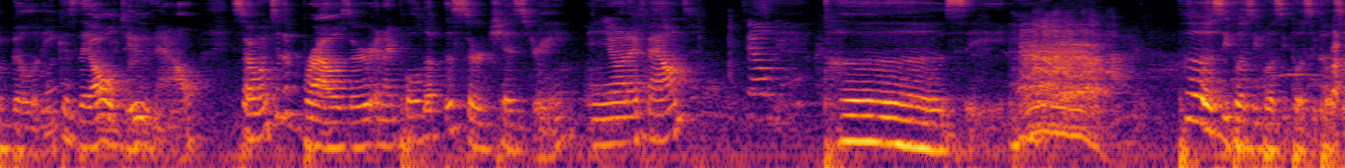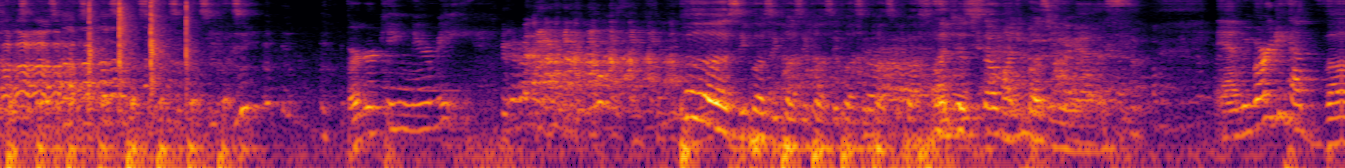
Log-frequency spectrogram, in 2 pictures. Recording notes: LIVE AT THE FURSHOP.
